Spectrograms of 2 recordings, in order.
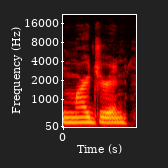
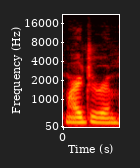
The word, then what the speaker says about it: marjoram: I always want to say margarine, and that's not right. Marjoram, I think, in corners too, because I use both of those as seasonings for our pork.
